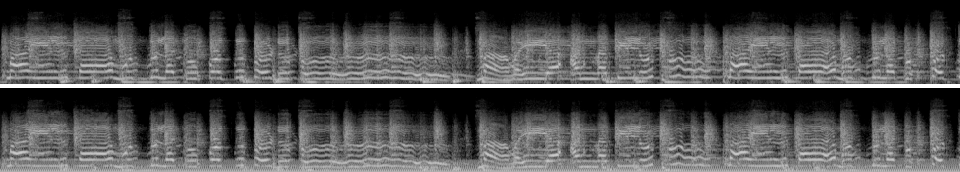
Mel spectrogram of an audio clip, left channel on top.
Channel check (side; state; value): right; noise; hum, 4 dB below the sound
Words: మా ఇల్ట ముద్దులకు పొద్దు పొడుపు మావయ్య అన్న పిలుపు మా ఇల్ట ముద్దులకు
